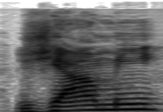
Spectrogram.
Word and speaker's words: Xiaomi: will become cheaper so XI or I can't pronounce the name xiaomi that's how you you pronounce it they have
